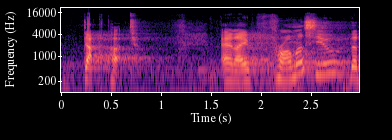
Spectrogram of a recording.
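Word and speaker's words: DUKPT: about derived unique Keeper transaction officially pronounced da cut and I promise you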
